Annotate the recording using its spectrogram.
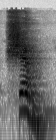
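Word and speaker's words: שם: para mim como é que eu vou ler shem shem que que significa shem shem significa nome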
